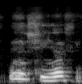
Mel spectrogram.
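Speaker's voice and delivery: loud greeting. Real, not acted. Greeting pet loudly.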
